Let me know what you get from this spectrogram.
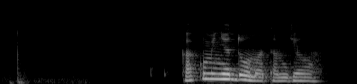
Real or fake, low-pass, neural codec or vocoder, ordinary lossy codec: real; 7.2 kHz; none; none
